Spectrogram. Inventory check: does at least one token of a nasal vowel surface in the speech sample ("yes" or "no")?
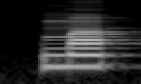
yes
